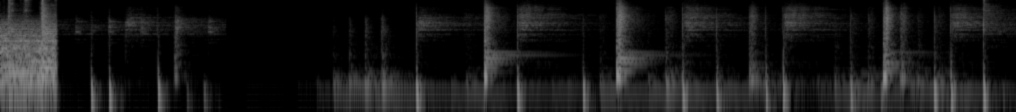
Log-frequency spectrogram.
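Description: Full band mix cuts off abruptly under a second in, leaving recorded drum kit tracks playing on their own: kick, snare, hi-hat and cymbals. The drums stop for about a second around three seconds in, then resume in a steady beat.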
